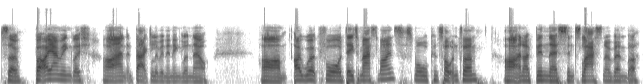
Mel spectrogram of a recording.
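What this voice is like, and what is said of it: Mid-Atlantic English-American accent. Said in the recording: “I've got a bit of a weird accent because I lived in Ohio for 15 years, and now I've got just a unique middle of the Atlantic accent.”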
